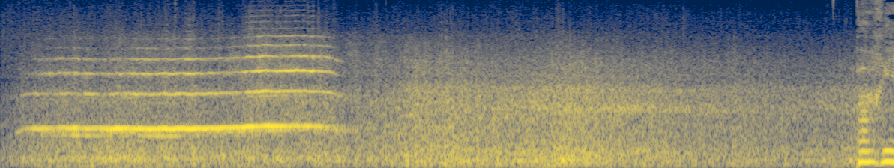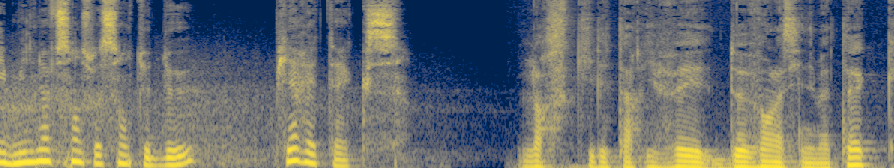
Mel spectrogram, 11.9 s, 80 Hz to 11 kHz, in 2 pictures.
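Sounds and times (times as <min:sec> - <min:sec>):
passing locomotive multi-toned whistle: 0:00.0 - 0:02.4
passing locomotive rumbling: 0:00.0 - 0:08.3
speech: 0:05.7 - 0:08.7, 0:09.4 - 0:11.9.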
